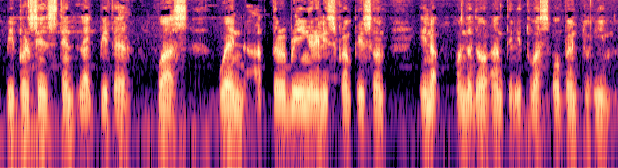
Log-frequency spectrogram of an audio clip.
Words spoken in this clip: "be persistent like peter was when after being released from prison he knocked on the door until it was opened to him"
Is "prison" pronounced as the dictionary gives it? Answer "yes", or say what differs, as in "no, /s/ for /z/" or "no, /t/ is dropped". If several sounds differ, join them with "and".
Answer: no, /s/ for /z/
